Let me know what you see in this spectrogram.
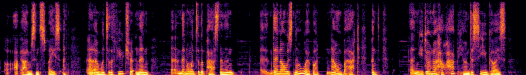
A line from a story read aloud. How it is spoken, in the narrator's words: I blurted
